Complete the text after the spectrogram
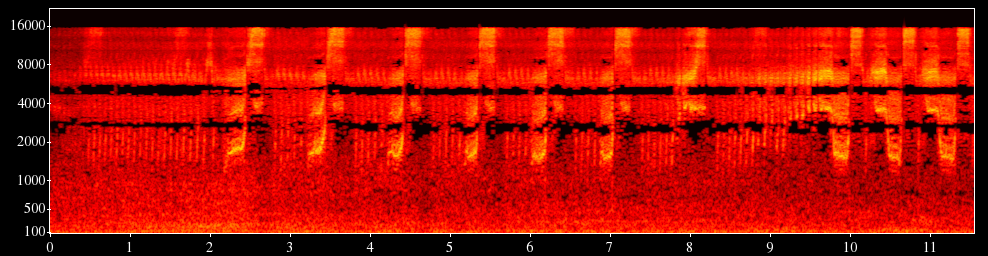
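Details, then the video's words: Cicadas in the wild, a dense high shrill buzzing chorus throughout, with louder pulsing bursts swelling roughly every second, steady and unbroken. "the sound of cicadas in the wild"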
